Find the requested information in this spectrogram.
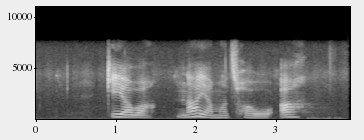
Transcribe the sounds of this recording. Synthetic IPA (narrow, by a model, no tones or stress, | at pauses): kʼɪjawa | najamat͡sʰwaɔa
